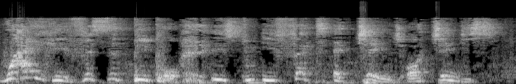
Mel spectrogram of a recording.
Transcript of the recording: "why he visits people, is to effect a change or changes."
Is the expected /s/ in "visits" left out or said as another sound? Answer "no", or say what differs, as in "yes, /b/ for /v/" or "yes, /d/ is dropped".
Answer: yes, /s/ is dropped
